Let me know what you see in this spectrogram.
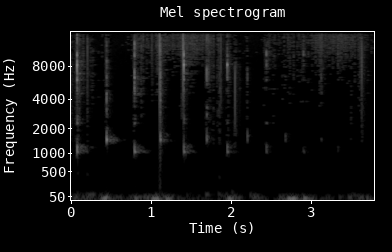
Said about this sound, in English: But I do know this clock does one very slick trick. It doesn't tick-tock. How it goes is tock-tick. So with ticks in its tocker and tocks in its ticker, it saves lots of time and the sleeper sleep quicker.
